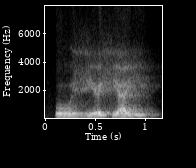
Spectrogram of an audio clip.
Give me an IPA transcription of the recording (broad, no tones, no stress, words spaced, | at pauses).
u vʲøfʲaj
